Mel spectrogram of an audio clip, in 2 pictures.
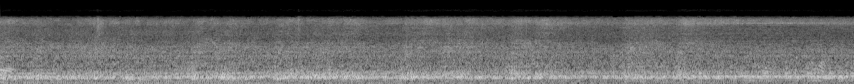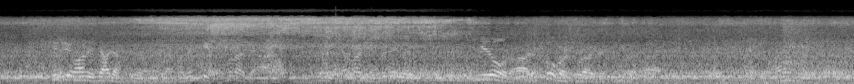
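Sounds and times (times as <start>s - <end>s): electric grinding mill running: 0.0s - 17.0s.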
